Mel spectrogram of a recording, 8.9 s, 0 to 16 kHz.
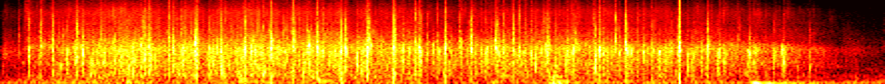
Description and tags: applause big crowd
A big crowd of people clapping and applauding. Recorded with Sony HI-MD walkman MZ-NH1 minidisc recorder and a pair of binaural microphones.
